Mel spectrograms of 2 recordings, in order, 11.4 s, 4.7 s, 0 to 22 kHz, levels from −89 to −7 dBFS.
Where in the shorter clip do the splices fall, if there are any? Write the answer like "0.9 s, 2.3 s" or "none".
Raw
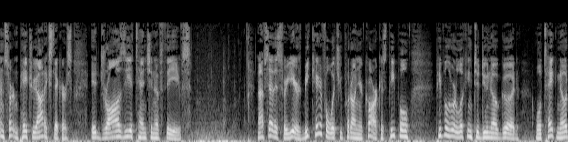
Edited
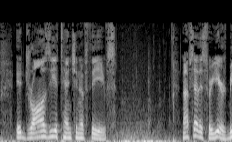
none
